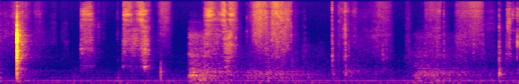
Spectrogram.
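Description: A pencil scratches and rubs on paper as numbers are written out for a teen-number flip book, with close, uneven strokes, a sharp tap at the start and scattered scrapes throughout.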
